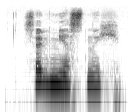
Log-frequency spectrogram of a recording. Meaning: 1. joint, shared (done by two or more people or organisations working together) 2. common, conjoint, united 3. compatible, simultaneous
- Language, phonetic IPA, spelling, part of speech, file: Russian, [sɐvˈmʲesnɨj], совместный, adjective, Ru-совместный.ogg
